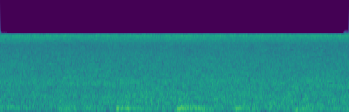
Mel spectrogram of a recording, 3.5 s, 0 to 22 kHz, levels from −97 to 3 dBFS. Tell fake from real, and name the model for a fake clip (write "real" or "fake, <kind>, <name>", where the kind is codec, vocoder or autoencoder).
real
